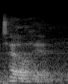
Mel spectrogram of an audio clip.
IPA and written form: ˈtel hɪm (tell him)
